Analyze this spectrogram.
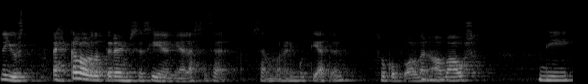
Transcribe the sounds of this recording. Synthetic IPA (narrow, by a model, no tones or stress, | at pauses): nojust̪ehkæloˑudet̪ɑt̪ːeryhmisːensiːnæmiælesːæsḛsemːo̰nḛniːŋkut̪iæ̰t̪yn | sukupuolʋenɑʋɑus | niː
